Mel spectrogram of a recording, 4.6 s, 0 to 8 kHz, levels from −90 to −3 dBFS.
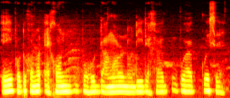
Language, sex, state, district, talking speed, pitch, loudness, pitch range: Assamese, male, Assam, Sonitpur, 130 wpm, 130 Hz, -15 LUFS, 125-135 Hz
